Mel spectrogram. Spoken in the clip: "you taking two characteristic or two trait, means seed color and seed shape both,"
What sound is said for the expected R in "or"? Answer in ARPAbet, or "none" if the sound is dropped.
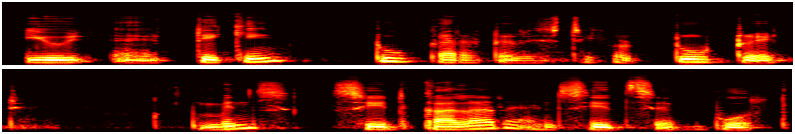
L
